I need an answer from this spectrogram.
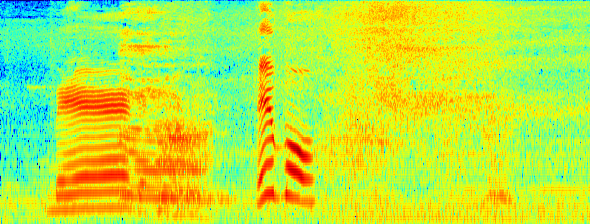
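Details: A cow on a village farm, walking back to the barn with the herd in the afternoon, gives a long, wavering moo, then a brief higher bleat-like call, over a constant low shuffling rumble.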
